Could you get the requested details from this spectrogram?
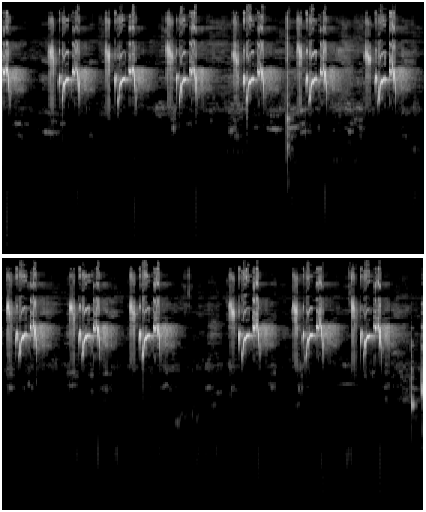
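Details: Energetic bar-winged prinia call for luring other prinias: a steady series of about a dozen similar phrases over eleven seconds, each a high chip followed by a buzzy descending note, nearly one per second.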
